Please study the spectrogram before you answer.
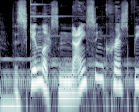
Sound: bell dings

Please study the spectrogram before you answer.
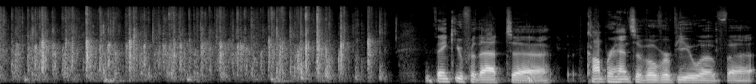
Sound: applause

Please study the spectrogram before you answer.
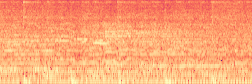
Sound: whistle

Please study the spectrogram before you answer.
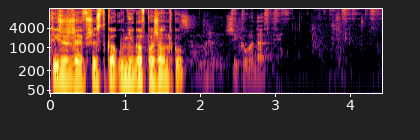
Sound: speaking in Spanish

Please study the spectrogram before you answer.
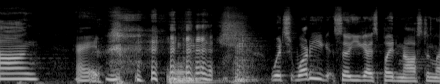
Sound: laughing

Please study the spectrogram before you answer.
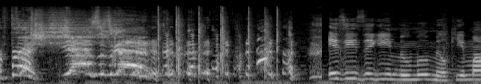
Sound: group laughs

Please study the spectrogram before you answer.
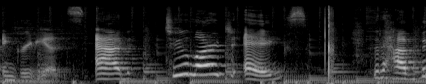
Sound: snaps fingers

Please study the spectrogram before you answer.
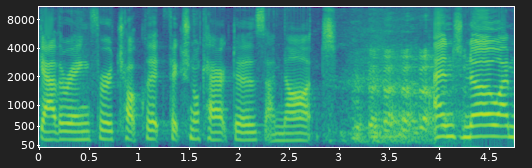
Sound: laugh

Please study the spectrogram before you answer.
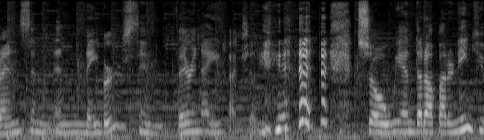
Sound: laughs

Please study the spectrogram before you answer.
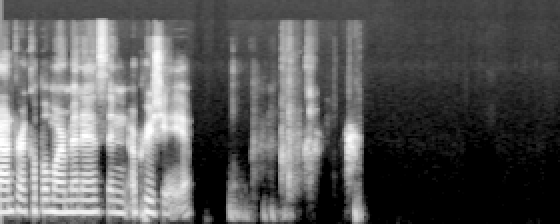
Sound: audience applauding

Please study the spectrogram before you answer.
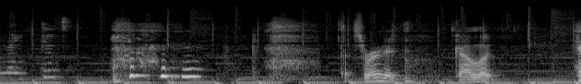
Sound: laughs

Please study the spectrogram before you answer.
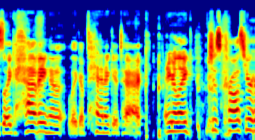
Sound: laughs

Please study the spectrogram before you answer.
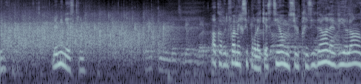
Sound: applause

